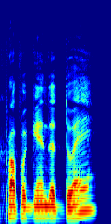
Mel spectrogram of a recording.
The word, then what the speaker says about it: Propaganda Due: Propaganda due, or due, due. propaganda due, Italian pronunciation, propaganda due.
